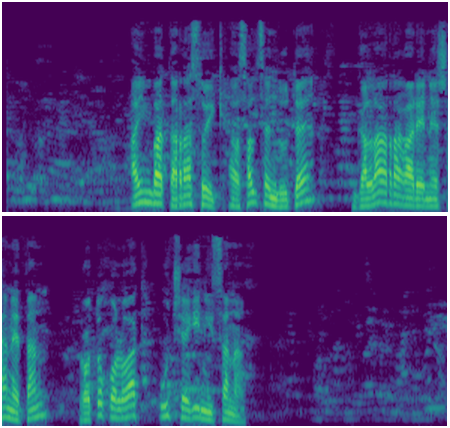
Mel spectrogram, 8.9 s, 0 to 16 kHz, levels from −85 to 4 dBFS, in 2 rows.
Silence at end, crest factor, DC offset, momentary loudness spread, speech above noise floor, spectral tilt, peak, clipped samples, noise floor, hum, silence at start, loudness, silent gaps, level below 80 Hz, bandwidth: 0.05 s; 20 dB; under 0.1%; 12 LU; 43 dB; -5.5 dB/octave; -2 dBFS; under 0.1%; -64 dBFS; none; 0.15 s; -21 LUFS; none; -58 dBFS; 11.5 kHz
